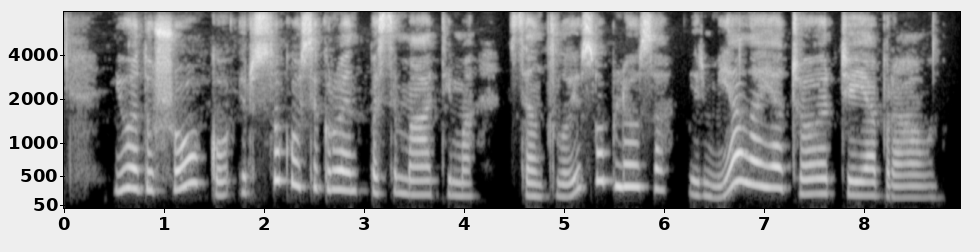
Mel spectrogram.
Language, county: Lithuanian, Marijampolė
